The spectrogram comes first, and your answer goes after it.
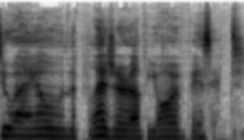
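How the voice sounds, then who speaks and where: A female-sounding voice is put on as a character. It moves at a very slow pace with a medium pitch. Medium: actual play. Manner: formal, measured.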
